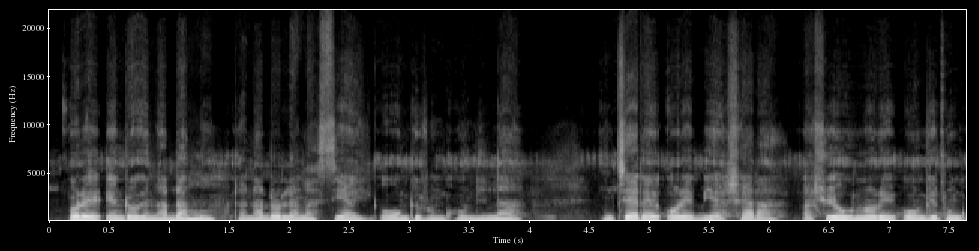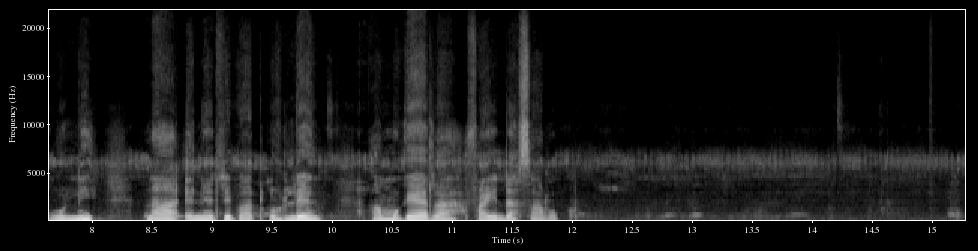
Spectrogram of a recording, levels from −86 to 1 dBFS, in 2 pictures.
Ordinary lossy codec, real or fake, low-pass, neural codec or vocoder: none; fake; none; codec, 44.1 kHz, 7.8 kbps, Pupu-Codec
